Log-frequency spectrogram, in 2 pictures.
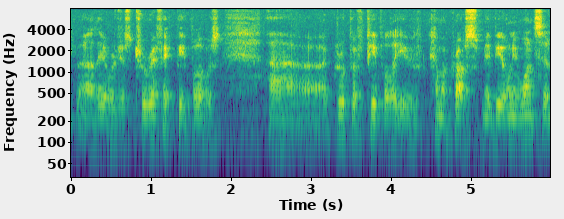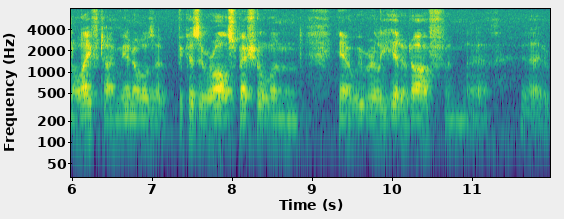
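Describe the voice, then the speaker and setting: Speaking with a Canadian accent, a man uses a fairly low pitch and a moderate pace. His intonation is monotone and flat, and audible room echo surrounds it. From northwestern Ontario, Canada. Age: 70s. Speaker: retired teacher. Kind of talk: interview. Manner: hesitant, many fillers.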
